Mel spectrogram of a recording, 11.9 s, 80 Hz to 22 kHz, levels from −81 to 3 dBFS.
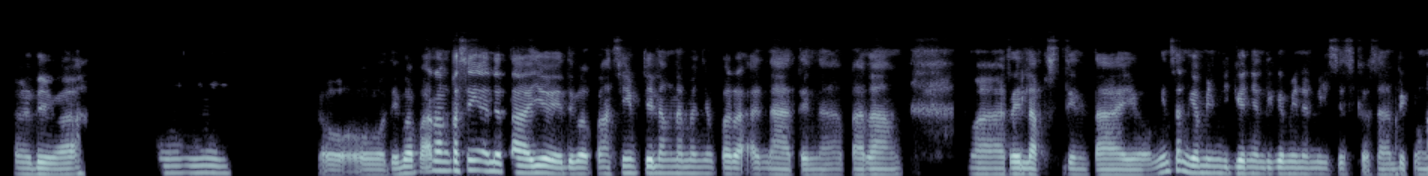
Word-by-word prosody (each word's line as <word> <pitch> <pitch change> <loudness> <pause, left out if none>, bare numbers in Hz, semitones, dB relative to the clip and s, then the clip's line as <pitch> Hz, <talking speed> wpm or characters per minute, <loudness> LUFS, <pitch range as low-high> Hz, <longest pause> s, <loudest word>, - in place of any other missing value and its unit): Oh 130 -1 -3
'di 130 0 +2
ba. 125 +1 +1 0.7
Mm, 155 0 -4 0.9
oo, 115 +1 -1
'di 125 - 0
ba 150 - +6
parang 210 -1 +4
kasing 210 0 +3
ano 190 -1 +5
tayo, 160 -1 +6
eh, 140 -3 +5
'di 135 - +1
ba 135 -1 +3
parang 140 0 -4
simple 150 0 +3
lang 150 0 +1
naman 145 0 -2
'yung 140 - -8
paraan 130 -1 0
natin 120 -1 -2
na 120 0 -8
parang 120 0 -1 0.6
ma-relax 130 0 0
din 120 -2 -5
tayo, 115 0 0
minsan 195 +4 0
kami 155 -1 +3 0.2
ganiyan 140 -1 +2
din 135 - -4
kami 135 -1 +1
ng 130 - -3
misis 130 -1 -7
ko - - -7
sabi 120 -1 -5
ko 120 - -7
135 Hz, 180 wpm, -22 LUFS, 125-150 Hz, 0.9 s, ba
